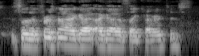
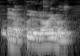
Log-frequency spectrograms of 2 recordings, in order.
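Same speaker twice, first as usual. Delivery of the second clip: ordinary delivery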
